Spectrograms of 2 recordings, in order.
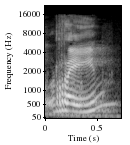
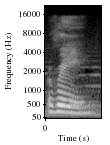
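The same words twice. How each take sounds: First: The r is a clear, strong Indonesian r. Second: The r is a soft English r. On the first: The speaker calls it wrong. "cara pengucapan bahasa Indonesia" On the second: The speaker calls it right.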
